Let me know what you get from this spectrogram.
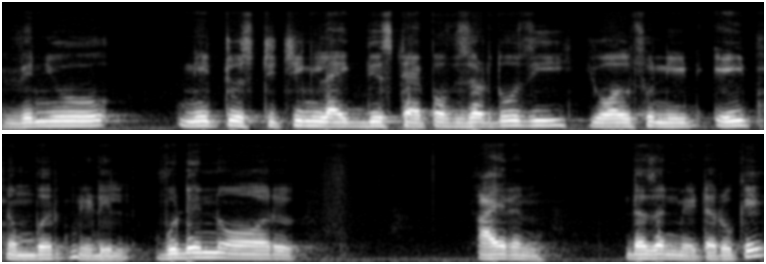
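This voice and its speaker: Dark and mellow in tone, the voice moves at a fairly slow pace with very even loudness and ordinary pitch variation. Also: man, medium pitch for a man. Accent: Indian. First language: Hindi. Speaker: embroidery teacher. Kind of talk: tutorial. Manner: halting.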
